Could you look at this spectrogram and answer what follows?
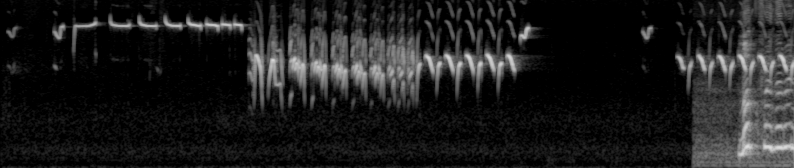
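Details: A Ruby-crowned Kinglet, a tiny spring migrant in southeast Saskatchewan or southwest Manitoba, April–May, sings its very loud song: a few thin, very high notes, then a loud run of rapid, bouncy, repeated phrases; a man's voice starts speaking at the end.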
